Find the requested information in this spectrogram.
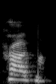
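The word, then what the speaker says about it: πρᾶγμα: um krma yeah uh pragma pragma pragma yeah wait yeah sorry pragma yeah very good okay so it would be more like an r instead because I was I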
